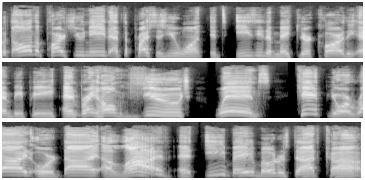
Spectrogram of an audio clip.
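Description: Recorded very cleanly against a silent background, with a dry, close sound and no echo, a man speaks very slowly in a high, bright, sharp voice with lively intonation. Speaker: podcast host. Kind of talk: casual chat.

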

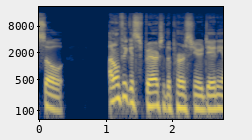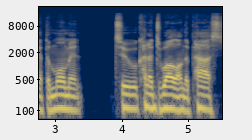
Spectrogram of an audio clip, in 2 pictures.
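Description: In a normal speaking voice with an American accent, someone talks at a fairly quick pace, with a dry, close sound with no echo on a very clean recording with a silent background. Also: man. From US South. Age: 30s. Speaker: YouTuber. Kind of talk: casual chat.

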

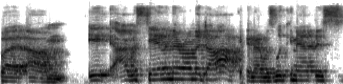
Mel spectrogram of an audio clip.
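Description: An unremarkable speaking voice from a woman with an American accent, lively intonation and a moderate pace. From Washington State, island near Seattle. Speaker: former cheerleader and actor. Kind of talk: interview storytelling.

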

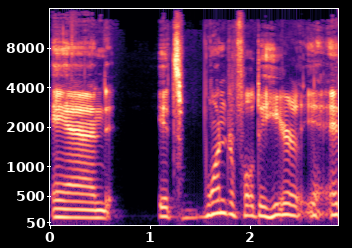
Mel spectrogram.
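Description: A man with a fairly high pitch, ordinary pitch variation and a very slow pace. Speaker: podcast host. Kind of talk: interview.

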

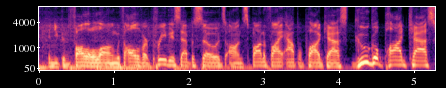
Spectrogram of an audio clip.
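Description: In a Canadian accent, a man talks at a fairly quick pace with lively intonation. It is a normal speaking voice on a very clean recording with a silent background. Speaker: podcast host. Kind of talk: podcast banter about hockey.

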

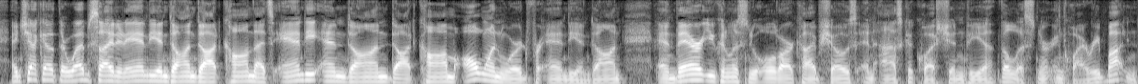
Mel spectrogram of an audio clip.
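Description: A normal speaking voice with a Canadian accent, lively intonation, a moderate pace and hardly any pauses. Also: man, medium pitch for a man. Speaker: radio host. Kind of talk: radio talk show. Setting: studio.

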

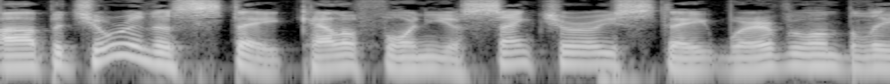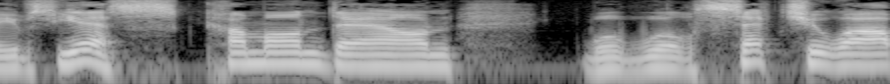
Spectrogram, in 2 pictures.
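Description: A man with an American accent has an unremarkable speaking voice, a fairly high pitch and ordinary pitch variation at a moderate pace. His loudness is very even, and the recording is very clean, with a silent background and a dry, close sound with no echo. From outside the US. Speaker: podcast host and journalist. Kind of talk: casual interview. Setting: studio.

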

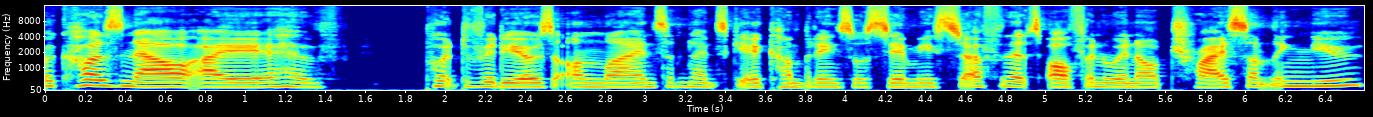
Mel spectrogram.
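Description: In a slight New Zealand accent, a woman talks at a fairly quick pace with a medium pitch, a relaxed tone and fairly even intonation. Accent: mild New Zealand. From New Zealand, Auckland. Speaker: adventure filmmaker and thru-hiker. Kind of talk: casual chat. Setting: remote call.

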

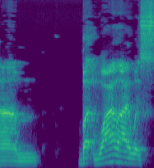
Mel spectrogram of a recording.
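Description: The speaker uses a normal speaking voice with ordinary pitch variation. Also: man. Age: 30s. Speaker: software engineer and card game creator. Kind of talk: casual interview.

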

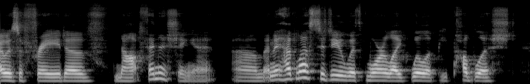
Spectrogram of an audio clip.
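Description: The tempo is moderate. It is an unremarkable speaking voice. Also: woman, very clean recording, silent background. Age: 30s. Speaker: novelist. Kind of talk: interview.

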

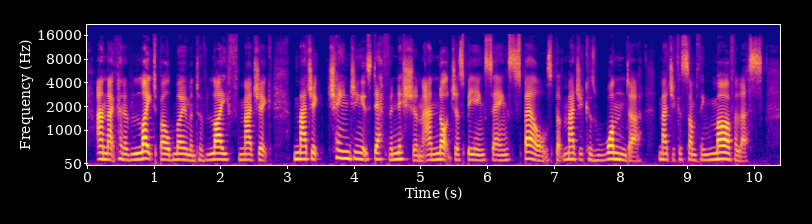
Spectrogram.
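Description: A woman with a London accent talks at a moderate pace in a fairly low pitch. Her intonation is fairly even, and the recording is very clean with a silent background. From London, England. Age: 30s. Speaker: novelist. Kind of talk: interview.

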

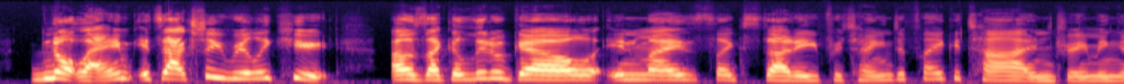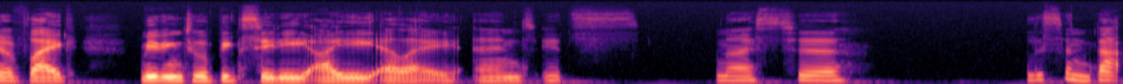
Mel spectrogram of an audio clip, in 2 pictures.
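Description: With an Australian accent, a woman speaks at a moderate pace and a fairly high pitch, her intonation lively and her loudness swinging widely, in a dry, close recording with no echo and a silent background that is very clean. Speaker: podcast co-host. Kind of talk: casual chat.

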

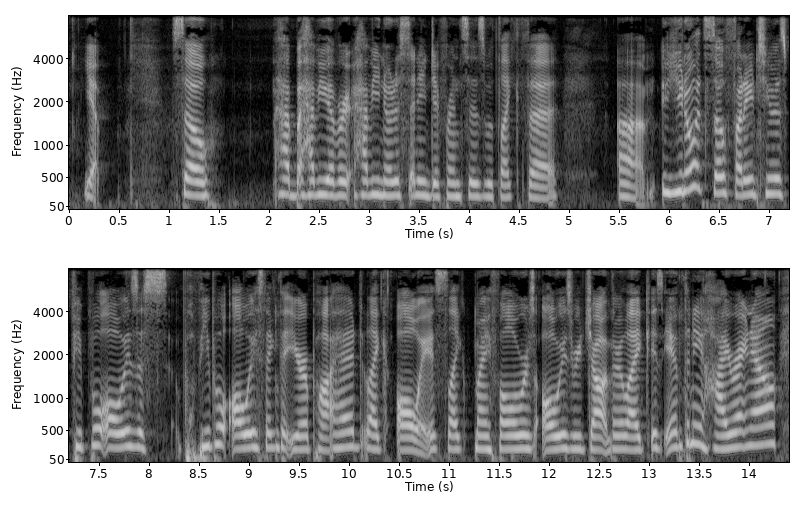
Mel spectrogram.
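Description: A woman with a normal speaking voice talks at a fairly quick pace in a fairly high pitch. Her loudness stays very even and her intonation fairly even. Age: 20s. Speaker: podcast co-host. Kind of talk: casual chat.

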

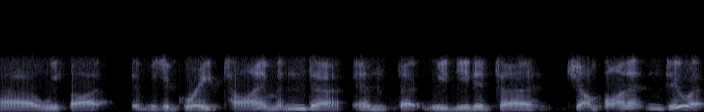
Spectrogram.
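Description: A man speaks in a plain, everyday voice, fairly low in pitch, with ordinary pitch variation at a moderate pace. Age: 30s. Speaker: record store chain executive. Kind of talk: phone interview. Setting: phone call.

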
